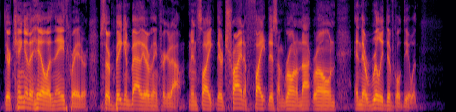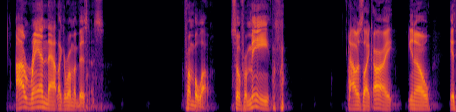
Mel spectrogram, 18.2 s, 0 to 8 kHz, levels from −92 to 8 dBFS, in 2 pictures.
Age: 40-59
